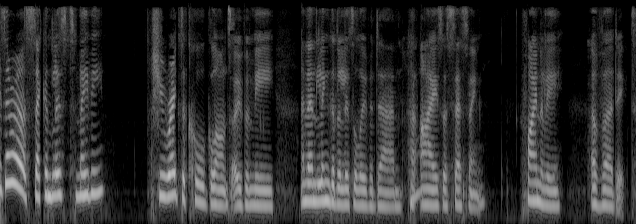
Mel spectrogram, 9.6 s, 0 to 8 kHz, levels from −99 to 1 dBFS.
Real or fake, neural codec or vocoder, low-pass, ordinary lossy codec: real; none; 7.2 kHz; AAC, 32 kbps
